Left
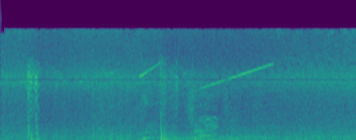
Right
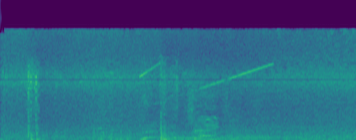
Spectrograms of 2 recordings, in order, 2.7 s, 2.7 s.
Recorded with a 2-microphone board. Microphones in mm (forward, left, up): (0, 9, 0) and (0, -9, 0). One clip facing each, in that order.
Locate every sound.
Only background noise.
